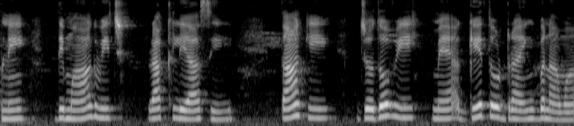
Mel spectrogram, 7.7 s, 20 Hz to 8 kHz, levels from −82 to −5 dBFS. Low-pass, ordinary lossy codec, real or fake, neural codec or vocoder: none; none; real; none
